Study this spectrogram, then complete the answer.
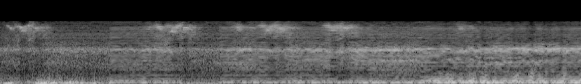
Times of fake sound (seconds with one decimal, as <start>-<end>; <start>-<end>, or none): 1.1-1.8; 2.2-5.8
